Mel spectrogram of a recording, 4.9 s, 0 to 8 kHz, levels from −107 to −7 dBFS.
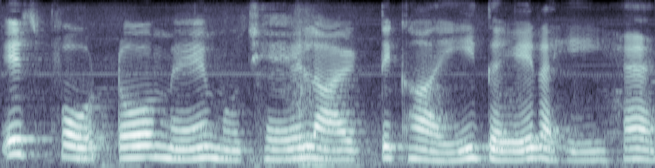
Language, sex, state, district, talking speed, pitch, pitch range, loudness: Hindi, female, Madhya Pradesh, Katni, 110 wpm, 180 Hz, 165-195 Hz, -19 LUFS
